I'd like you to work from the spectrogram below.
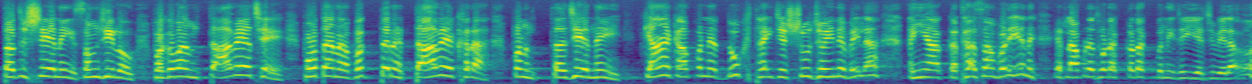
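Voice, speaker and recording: A man's voice: very high-pitched, normal speed, gravelly. A man, a monk preacher, giving a devotional sermon with folksy anecdotes, asking rhetorical questions and repeating phrases. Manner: storytelling, folksy. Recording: echoey hall, dull lo-fi sound.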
